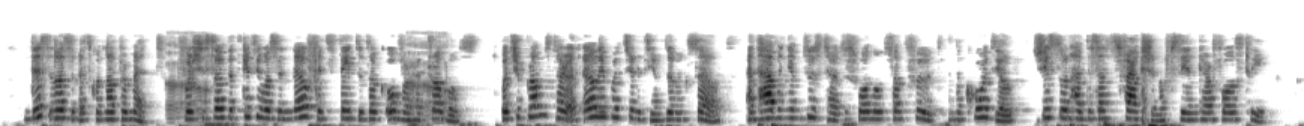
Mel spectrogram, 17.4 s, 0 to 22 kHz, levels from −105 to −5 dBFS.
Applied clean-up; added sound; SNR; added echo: classical method WPE with log-MMSE.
